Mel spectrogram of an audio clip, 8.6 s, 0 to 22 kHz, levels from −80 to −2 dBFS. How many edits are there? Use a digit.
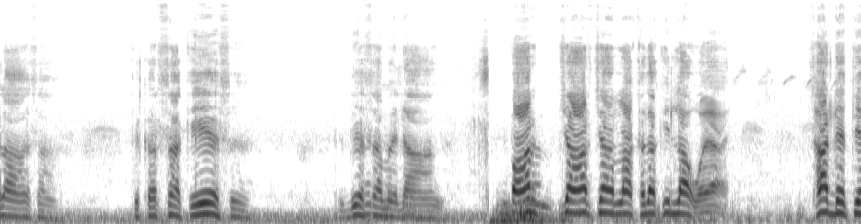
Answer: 1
